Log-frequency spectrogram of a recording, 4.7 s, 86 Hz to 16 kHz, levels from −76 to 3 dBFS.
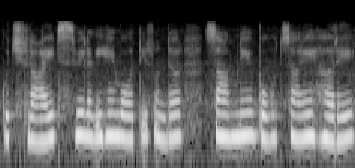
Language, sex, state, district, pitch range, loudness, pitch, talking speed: Hindi, female, Himachal Pradesh, Shimla, 220-235 Hz, -15 LUFS, 230 Hz, 150 wpm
